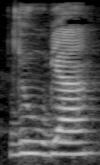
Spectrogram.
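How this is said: The double L sounds like a 'y'. This is the typical way in Spain. "na Espanha o mais característico é o som do I"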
